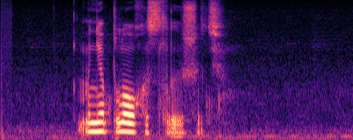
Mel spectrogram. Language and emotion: Russian, sad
